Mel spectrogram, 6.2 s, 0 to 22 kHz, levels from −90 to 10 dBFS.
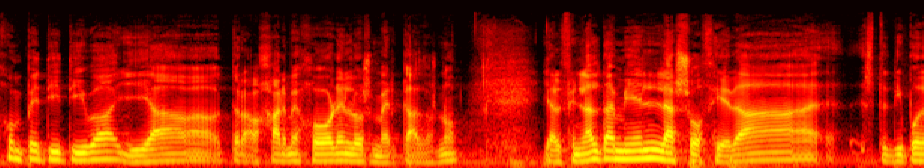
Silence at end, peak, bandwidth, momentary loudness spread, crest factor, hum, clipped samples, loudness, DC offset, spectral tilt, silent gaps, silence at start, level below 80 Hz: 0 s; -6 dBFS; 15.5 kHz; 13 LU; 14 dB; none; under 0.1%; -20 LUFS; under 0.1%; -5.5 dB/octave; none; 0 s; -48 dBFS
